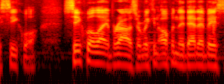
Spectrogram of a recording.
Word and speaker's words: SQL: Don't let them tell you it's pronounced SQL. It's definitely sequel.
